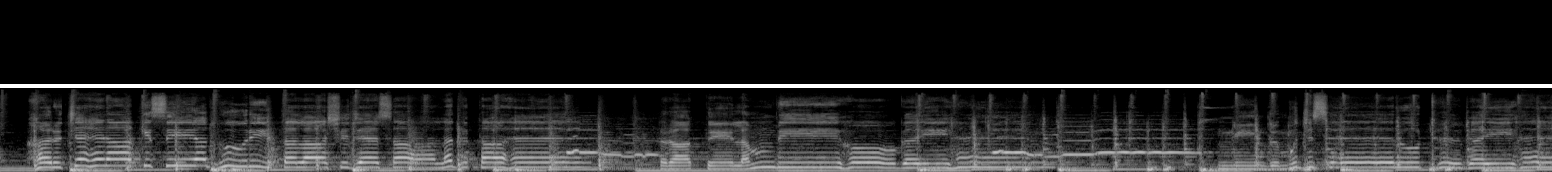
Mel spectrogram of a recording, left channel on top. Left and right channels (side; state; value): left; silent; digital silence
